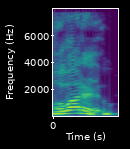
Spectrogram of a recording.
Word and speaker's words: Vallata: Did I pronounce it? Well, Vallata.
